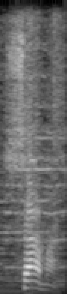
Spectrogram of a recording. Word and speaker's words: Samhain: dios de la muerte shanghai pronunciado sama así a quienes serían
